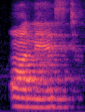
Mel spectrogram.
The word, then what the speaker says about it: honest: So when H is silent, for example, honest, R, then we use now R.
